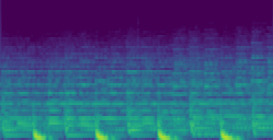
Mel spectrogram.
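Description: Background electronic music with a steady kick-drum beat, about two beats a second, under sustained synth tones.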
